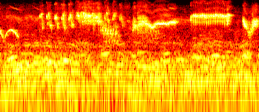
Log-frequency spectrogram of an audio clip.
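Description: Lark song: a fast run of high, thin chirps and trills, with sustained bright whistled notes and quick rising twitters.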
